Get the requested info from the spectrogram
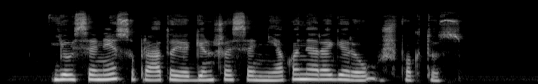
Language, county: Lithuanian, Vilnius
